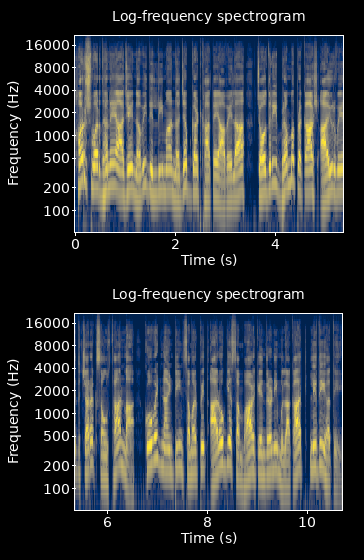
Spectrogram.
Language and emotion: Gujarati, neutral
